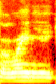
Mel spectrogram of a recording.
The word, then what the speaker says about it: Olaniyan: introduction um as as she mentioned and pronounced it correctly thank you so much my name is alanan and the title of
